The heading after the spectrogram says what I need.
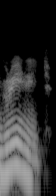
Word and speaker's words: Greenwich: el meridiano de Green Greenwich de Greenich, sí, en en Londres, allá pronuncian Greenich, es Greenwich, Pero bueno, eh, en Londres pasa el Meridiano cero.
